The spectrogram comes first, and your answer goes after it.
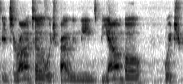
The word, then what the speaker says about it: Biyombo: Toronto which probably means biyombo which rhymes with Mutombo is out of there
